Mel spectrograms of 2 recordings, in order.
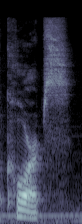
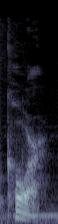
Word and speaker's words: Corps: of that for example instead of pronouncing Imperial corpse I you know people are saying Imperial core which you know when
